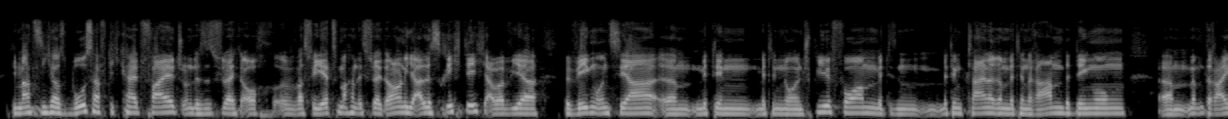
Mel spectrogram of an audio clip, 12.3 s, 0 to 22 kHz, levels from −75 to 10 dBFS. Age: 20-39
